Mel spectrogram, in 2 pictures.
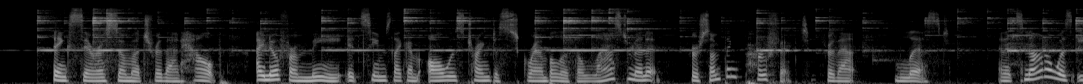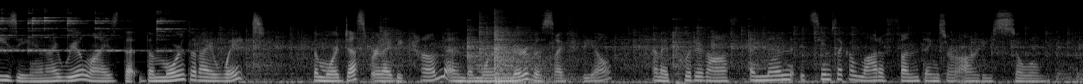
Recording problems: muffled; slightly; fading above 4 kHz
household noises; loud; throughout; 5 dB below the speech

